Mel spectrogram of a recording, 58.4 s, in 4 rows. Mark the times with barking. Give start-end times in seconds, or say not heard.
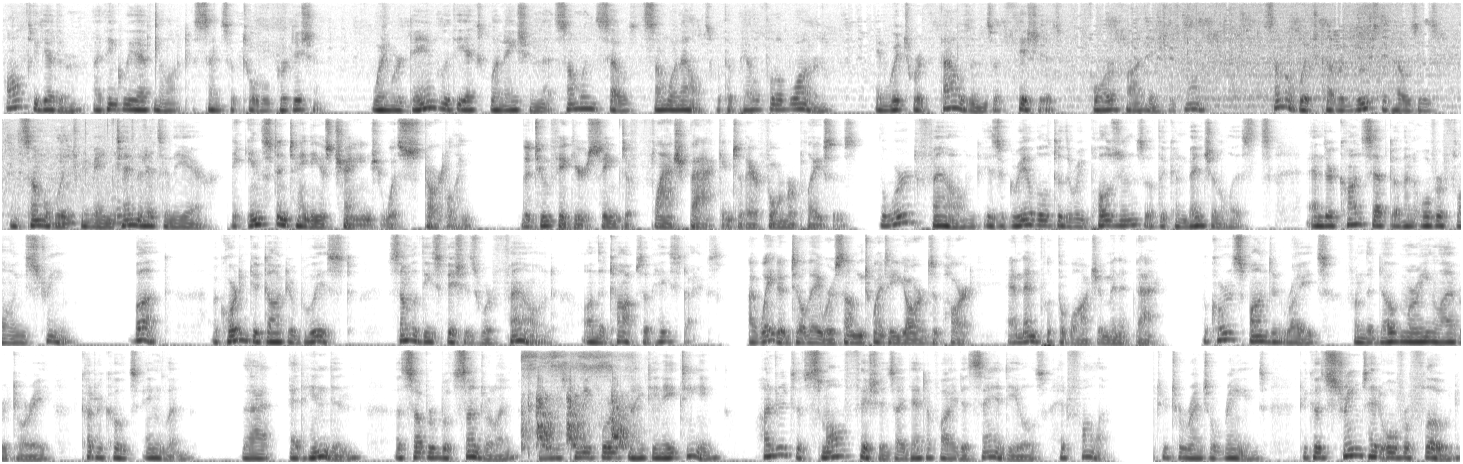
49.0-50.6.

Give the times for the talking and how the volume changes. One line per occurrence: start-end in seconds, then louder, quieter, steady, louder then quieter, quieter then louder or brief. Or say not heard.
0.0-58.3 steady.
